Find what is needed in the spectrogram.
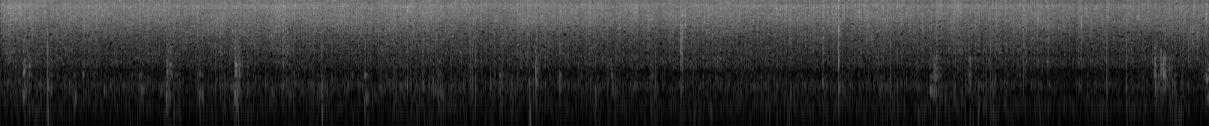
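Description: Onion, bell peppers and carrot sizzling in hot oil in a frying pan, a steady hiss, as they are stir-fried with a spatula that clicks against the pan now and then.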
